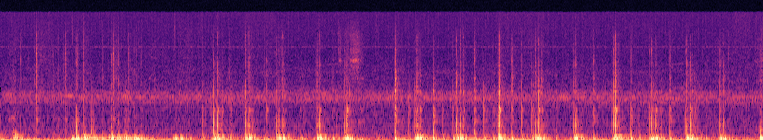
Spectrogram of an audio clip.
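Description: Fingertips tap and rub the sides of the head and body of a solid carved wooden bear statue. The result is a steady run of quick, dull, low-pitched taps that die away almost instantly, mixed with soft rubbing and a faint steady hum underneath.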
